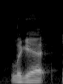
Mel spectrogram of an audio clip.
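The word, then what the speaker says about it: Legette: Is it Xavier Leggett or how do you pronounce that properly? – I think it's Leggett. Yeah.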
